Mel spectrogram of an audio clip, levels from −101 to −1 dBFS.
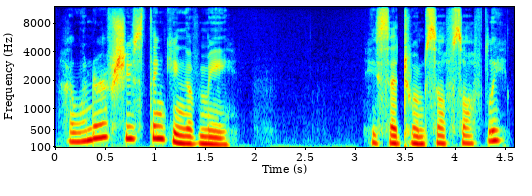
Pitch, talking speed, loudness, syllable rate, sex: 210 Hz, 155 wpm, -15 LUFS, 5.2 syllables/s, female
